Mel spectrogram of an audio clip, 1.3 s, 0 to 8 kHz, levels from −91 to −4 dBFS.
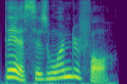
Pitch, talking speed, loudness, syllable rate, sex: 215 Hz, 140 wpm, -17 LUFS, 4.6 syllables/s, female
